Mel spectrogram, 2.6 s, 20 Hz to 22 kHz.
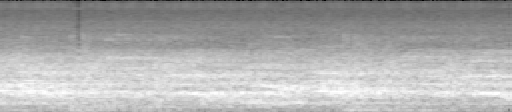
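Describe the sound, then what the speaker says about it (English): A home crowd at St. Mary's of Jersey City chants for defense during a 1989 high school boys basketball game against Hudson Catholic, a steady, rumbling roar of many voices filling the gym throughout. "You can hear the St. Mary's crowd chanting defense"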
